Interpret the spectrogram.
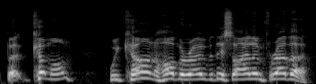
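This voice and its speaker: A man's voice: very high-pitched, fairly even intonation, brisk, a little mellow, pitched above the performer's own voice. A man voicing an exasperated male police chief inspector in a children's storybook, curt and impatient.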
